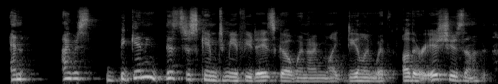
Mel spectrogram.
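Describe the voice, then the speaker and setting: With an American accent, a woman speaks at a very fast pace in a dark, mellow tone, her fairly low pitch making very wide swings and her voice somewhat breathy. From US South, Miami, Florida. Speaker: podcast guest. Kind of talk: podcast conversation.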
